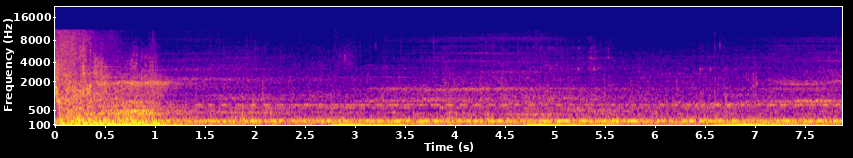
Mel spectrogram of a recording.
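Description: A Bombarda blast spell goes off in Hogwarts Legacy, a loud booming burst at the very start that decays into a low rumbling tail beneath steady droning ambience.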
